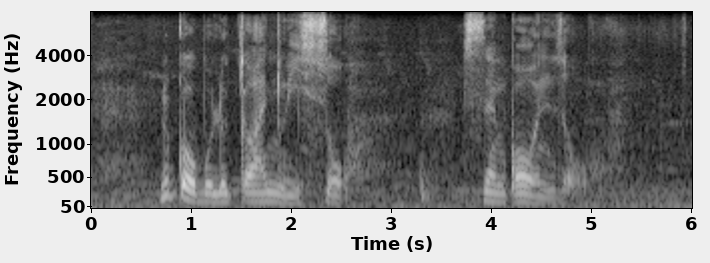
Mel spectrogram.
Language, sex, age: Xhosa, male, 32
